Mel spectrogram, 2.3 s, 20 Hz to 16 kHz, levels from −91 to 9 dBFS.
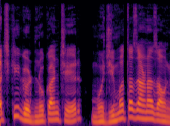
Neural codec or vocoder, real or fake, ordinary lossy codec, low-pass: none; real; none; 14.4 kHz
